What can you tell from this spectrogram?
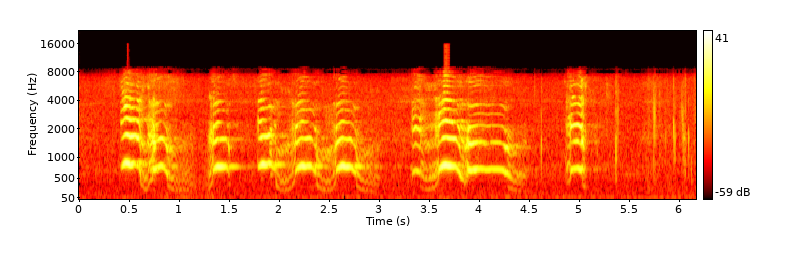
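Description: Beagle barking and baying: a quick run of about ten high-pitched yelps, each rising and falling in pitch, grouped in twos and threes, with a last single bark about five seconds in. It is calling at a cat.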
